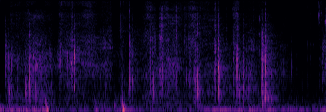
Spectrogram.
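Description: Handling noise: faint, irregular clicks and rustling as the phone and the toy are moved about in the hand.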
